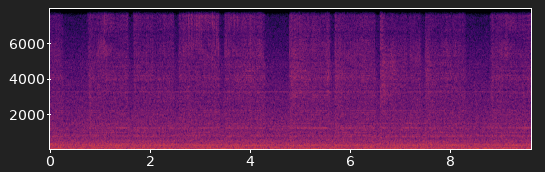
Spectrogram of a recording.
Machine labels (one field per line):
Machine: slide rail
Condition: abnormal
